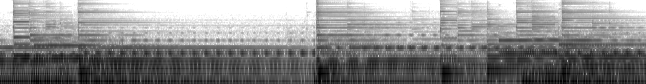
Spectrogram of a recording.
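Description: Background music led by plucked strings, with new notes struck every second or few over held tones.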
